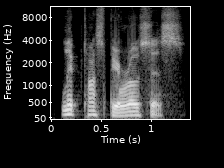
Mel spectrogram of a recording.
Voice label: "leptospirosis", American

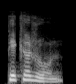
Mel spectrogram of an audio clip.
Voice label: "picaroon", Indian; Dictionary

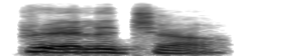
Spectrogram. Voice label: "prelature", Indian; Dictionary

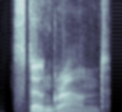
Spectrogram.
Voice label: "Stoneground", British

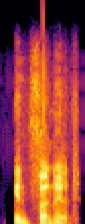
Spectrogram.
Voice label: "infinite", American

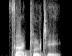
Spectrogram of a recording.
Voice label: "faculty", Indian

